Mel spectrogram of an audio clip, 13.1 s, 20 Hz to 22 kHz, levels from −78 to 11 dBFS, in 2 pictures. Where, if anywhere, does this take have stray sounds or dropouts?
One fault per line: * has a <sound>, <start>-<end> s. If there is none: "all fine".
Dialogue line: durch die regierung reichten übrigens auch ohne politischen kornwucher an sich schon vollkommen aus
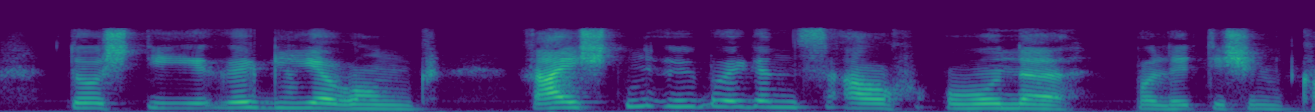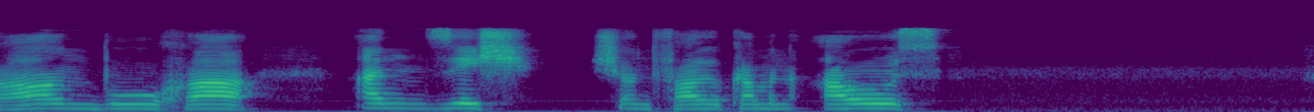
all fine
